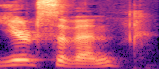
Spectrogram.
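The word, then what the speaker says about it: Ömer Yurtseven: Yurtseven? Yurtseven.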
